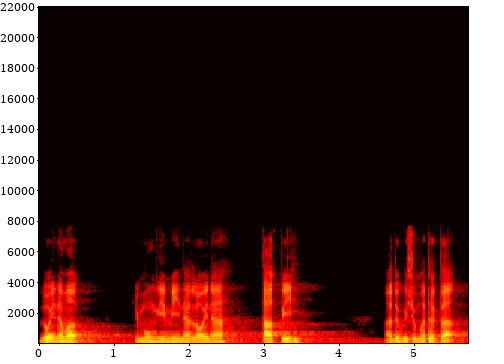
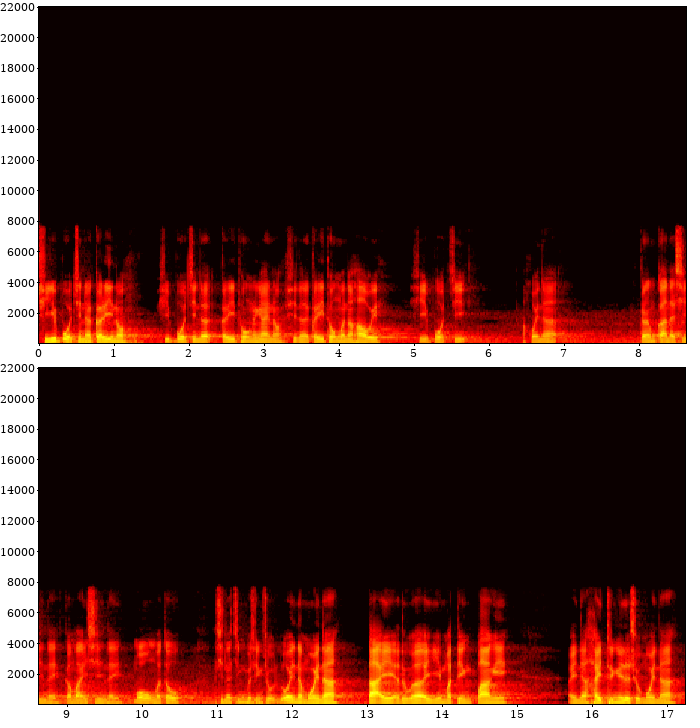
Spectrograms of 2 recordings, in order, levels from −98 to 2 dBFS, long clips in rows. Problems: none marked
